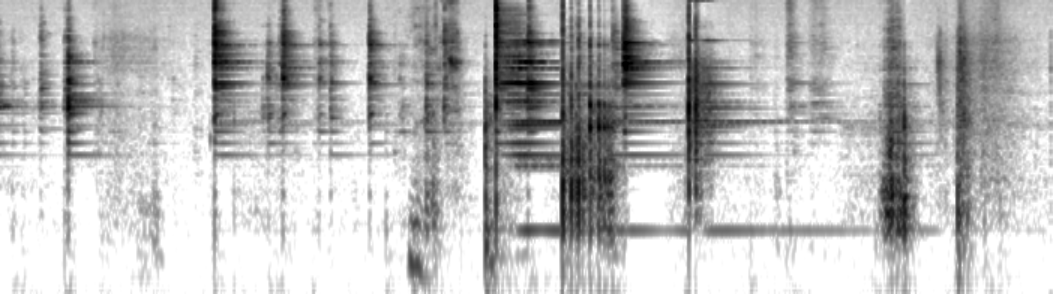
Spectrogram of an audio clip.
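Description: Small steel bracket clinking and clanking against the studs and copper shell of a model locomotive boiler as it is handled, lifted off and set down, each knock ringing on briefly. The loudest clatter comes about five to seven seconds in.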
